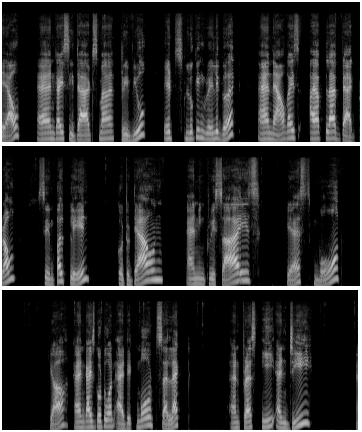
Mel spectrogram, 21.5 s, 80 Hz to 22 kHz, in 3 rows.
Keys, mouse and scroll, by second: 0.3-1.0 scroll down 2, 1.0-1.9 scroll up 2, 2.1 click, 3.8 ctrl+s, 5.2 scroll down 2, 5.5-6.1 middle drag, 6.8-8.1 drag, 8.7-9.3 scroll down 1, 9.3-10.6 drag, 11.0 s, 12.2 scroll down 2, 12.5 middle click, 13.6 s, 15.9-16.5 drag, 17.2 click, 18.3 click, 19.6 e.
